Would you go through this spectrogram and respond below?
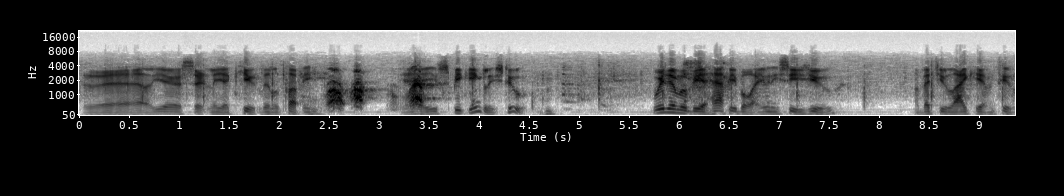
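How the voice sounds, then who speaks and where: An actor playing the fussy, easily exasperated lead of a 1950s radio sitcom, who chuckles often. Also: male voice, sits low, expressive, normal speed, long pauses. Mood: flustered. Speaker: lead of the show, radio host character. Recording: muffled hissy 1950 radio transcription.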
